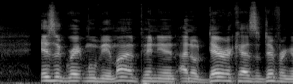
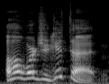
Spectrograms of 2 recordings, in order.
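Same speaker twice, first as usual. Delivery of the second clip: put-on high bright girlfriend voice, pitched way up; girlfriend asking; 10 semitones higher than usual. Imitating girlfriend asking where he got it. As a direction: play the curious girlfriend asking. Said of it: "she goes".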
